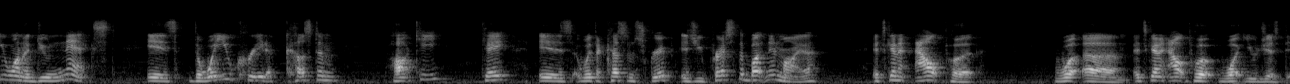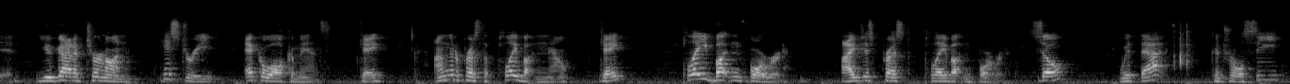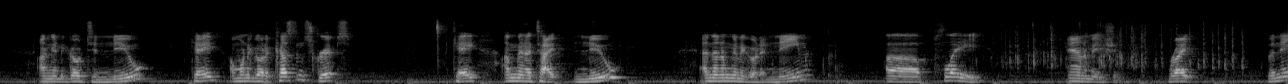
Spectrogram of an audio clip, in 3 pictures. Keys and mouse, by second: 8.1 click, 8.6 click, 12.3 click, 13.1 click, 15.2 click, 17.9 click, 18.5 click, 20.6-22.4 drag, 24.6 ctrl+c, 26.0 click, 27.9 click, 28.2 click, 28.9 click, 31.6 click, 33.3 click, 35.8-37.3 typing.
